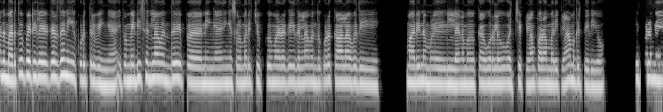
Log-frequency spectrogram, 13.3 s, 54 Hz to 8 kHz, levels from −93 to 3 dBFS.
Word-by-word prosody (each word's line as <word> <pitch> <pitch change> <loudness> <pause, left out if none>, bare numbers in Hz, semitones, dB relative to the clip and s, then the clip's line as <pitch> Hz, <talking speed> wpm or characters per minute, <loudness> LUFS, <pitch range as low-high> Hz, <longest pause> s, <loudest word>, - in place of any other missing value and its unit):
அந்த 260 0 +5
மருத்துவ 230 +5 +4
பெட்டியில 260 -2 +5
இருக்கிறது 250 +2 +3
நீங்க 260 -2 +4
குடுத்துருவீங்க. 210 -5 0 0.2
இப்ப 220 +2 -3
மெடிசன்லாம் 240 +2 +2
வந்து 225 +1 +1
இப்ப 220 0 -8 0.3
நீங்க 195 0 0 0.2
நீங்க 205 0 0
சொல்ற 205 -1 -3
மாரி 205 0 -1
சுக்கு, 215 0 -5
மிளகு 205 0 -1
இதெல்லாம் 205 +1 -2
வந்து 200 -1 -2
கூட 215 +1 -2
காலாவதி 205 -1 0 0.9
மாரி 205 0 +2
நம்ம 200 -2 +1 0.4
இல்ல, 190 0 +2 0.2
நம்ம 190 0 0 0.2
க - - -3 0.2
ஓரளவு 195 0 0
வச்சுக்கலாம், 190 +1 -4
பராமரிக்கலாம், 190 +1 -1
நமக்கு 205 -2 -1
தெரியும். 175 0 -3 0.7
இப்ப 210 - -10
நம்ம 235 -1 +3
205 Hz, 145 wpm, -17 LUFS, 195-225 Hz, 0.9 s, அந்த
